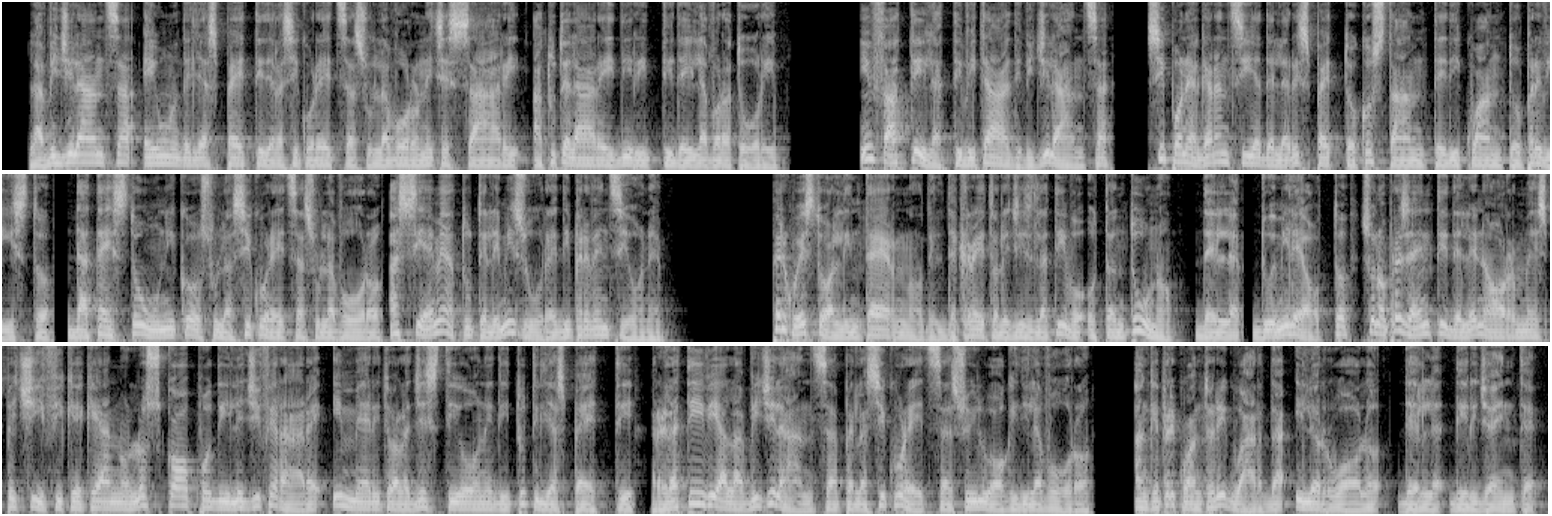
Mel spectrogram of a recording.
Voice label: e-learning

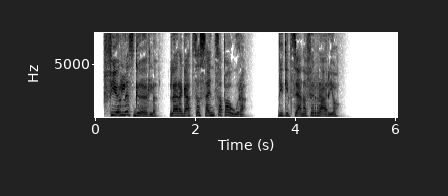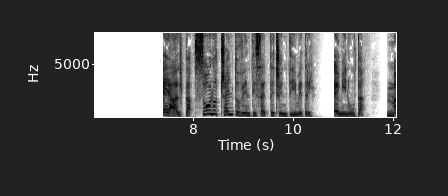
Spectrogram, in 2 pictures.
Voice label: audiolibri istituzionale

